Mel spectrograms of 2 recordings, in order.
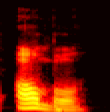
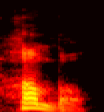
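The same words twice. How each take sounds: First: It is pronounced the way the town says it. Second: It is pronounced like the ordinary adjective. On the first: It names the town. The speaker calls it right. "that's the town" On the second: It is the ordinary word meaning modest. The speaker calls it wrong. "not the the word, you know, the adjective"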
